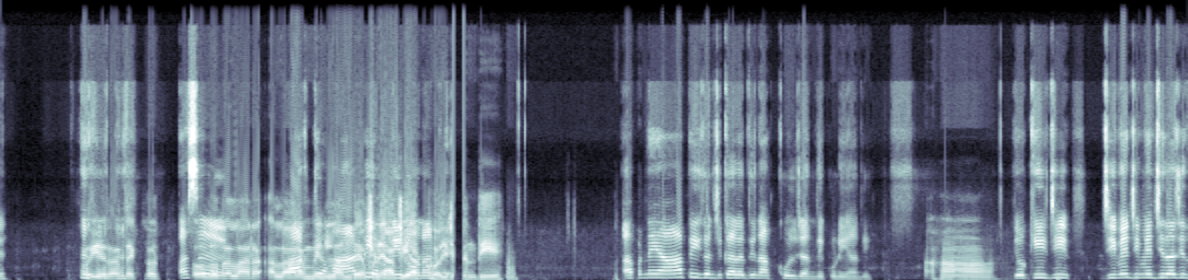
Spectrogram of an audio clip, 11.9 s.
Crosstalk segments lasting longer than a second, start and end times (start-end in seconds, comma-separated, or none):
2.9-4.5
